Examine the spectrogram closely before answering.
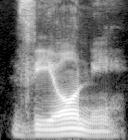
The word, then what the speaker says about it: Dione: Dione is how it's pronounced.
